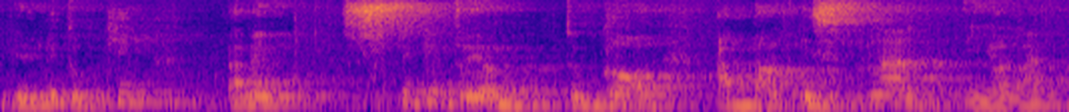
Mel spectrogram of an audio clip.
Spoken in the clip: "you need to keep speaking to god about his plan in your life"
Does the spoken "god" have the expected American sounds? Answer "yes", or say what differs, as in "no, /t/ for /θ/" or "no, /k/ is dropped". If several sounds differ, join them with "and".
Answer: yes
